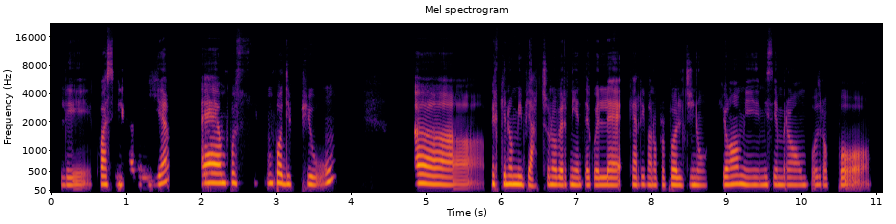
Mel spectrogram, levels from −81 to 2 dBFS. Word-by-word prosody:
le 175 - -4
quasi 190 -1 -1
le 180 - -2
caviglie. 180 - -3 0.4
È 225 +1 +7
un 220 0 +5
po' 225 +1 0
su 220 +2 -15 0.2
un 220 - 0
po' 225 0 +5
di 195 -1 +1
più. 190 -2 -2 1.3
Uhm, 190 - +3
perché 200 0 0
non 195 0 +6
mi 190 -1 +6
piacciono 180 +1 -2
per 175 0 0
niente 175 -1 -1
quelle 175 0 +1
che 185 - -5
arrivano 175 -1 -3
proprio 180 +1 -1
al 175 - +3
ginocchio, 180 +2 -1
mi 180 -3 0
mi 180 - -2
sembra 180 -1 -3
un 175 0 -5
po' 180 - -8
troppo, 175 -1 -4
180 Hz, 170 wpm, -24 LUFS, 175-195 Hz, 1.3 s, È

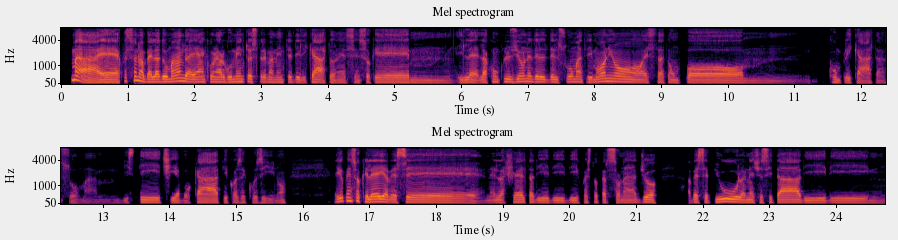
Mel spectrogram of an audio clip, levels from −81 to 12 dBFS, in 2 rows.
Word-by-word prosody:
Ma, 115 - +6
eh, 120 0 +5
questo 170 +5 -1
è - - +3
una 170 -5 +5
bella 135 0 +5
domanda 145 +3 +5
e 130 - +3
anche 135 0 -1
un 135 - +2
argomento 130 +3 +1
estremamente 125 -2 -1
delicato, 120 0 -1
nel 110 +1 -8
senso 110 -3 -6
che, 115 0 -1
mhmm, 105 -3 -9
il 115 0 -1
la 125 +1 0
conclusione 140 +2 -1
del 135 -2 +2
del 130 +1 -2
suo 140 +3 -2
matrimonio 135 -1 +1
è 115 - -3
stata 120 +1 -6
un 115 -1 -5
po', 110 -2 +1
mhmm, 90 -4 -18 0.3
complicata 110 -5 -6
insomma. 85 -2 -15
Mhmm, 80 +2 -27
bisticci, 115 +3 -2
avvocati, 110 +2 -3
cose 105 0 -11
così, 100 -2 -10
no; 105 +2 -13 0.7
e 135 - -3
io 165 - +4
penso 180 -2 +3
che 140 - 0
lei 140 +2 +6
avesse 110 -6 +1
nella 110 +3 -7
scelta 120 -1 -3
di 105 0 -4
di 110 0 -6
di 110 +1 -6
questo 110 +3 -9
personaggio, 110 +1 -2 0.4
avesse - - -1
più 135 +1 +4
la 115 -2 +1
necessità 115 0 0
di 105 0 -5
di, 105 0 -7
mhmm, 95 -2 -17
115 Hz, 140 wpm, -21 LUFS, 105-125 Hz, 0.7 s, Ma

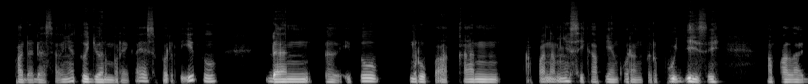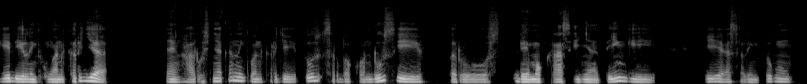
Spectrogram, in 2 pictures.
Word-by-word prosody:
pada 110 -2 -2
dasarnya 110 +6 -4
tujuan 115 -4 +3
mereka 100 +9 -6
ya 150 - 0
seperti - - -3
itu. 140 -1 0 0.5
Dan, 120 +1 +5 0.2
eee, 110 -4 -4
itu 145 -1 +4 0.3
merupakan 120 -2 -1 0.5
apa - - -8
namanya, 65 - 0
sikap 115 - -7
yang 115 - +1
kurang 110 -2 -6
terpuji 135 +6 +3
sih, 120 0 -1 0.5
apalagi 115 +5 0
di 130 - +7
lingkungan 115 -1 +3
kerja, 150 0 +4 0.6
yang 115 -1 +1
harusnya 115 +6 -3
kan 175 -1 +2
lingkungan 120 -6 -2
kerja 125 - -4
itu 165 +3 0
serba 120 -3 -10
kondusif, 120 - +2 0.2
terus 110 -2 -3 0.2
demokrasinya 115 -3 +2
tinggi. 125 -5 +1 0.5
Iya 130 -3 -1
saling 110 -2 -7
dung 130 -2 -4
120 Hz, 135 wpm, -24 LUFS, 110-135 Hz, 0.6 s, di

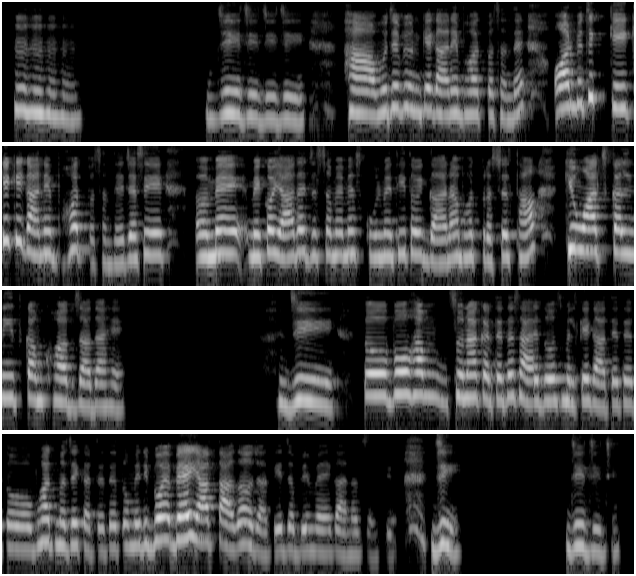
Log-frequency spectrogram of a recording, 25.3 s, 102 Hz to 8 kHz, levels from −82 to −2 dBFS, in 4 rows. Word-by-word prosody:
हुँ, 280 -1 0 0.2
हुँ, 245 -2 -3
हुँ। 215 -1 -10 1.2
जी, 245 +3 -1
जी, 225 0 -6
जी, 215 +1 -7
जी। 205 -1 -6 0.4
हाँ, 255 -2 +3
मुझे 265 +4 0
भी 300 +1 -4
उनके 275 0 -1
गाने 250 -1 0
बहुत 245 0 -4
पसंद 230 -2 -8
हैं 285 - -4 0.3
और 295 +2 +6
मुझे 335 +6 +3 0.2
केके 295 +8 +2
के 420 0 +2
गाने 285 -3 +2
बहुत 320 +5 -2
पसंद 210 -1 -13
हैं। 210 - -5
जैसे 270 +3 0 0.4
अ, - - -2
मैं 285 +2 +4
मैं 260 0 +4
को 295 - +6
याद 260 -1 +2
है 295 - +3
जिस 265 -1 -8
समय 270 -1 -2
मैं 280 +1 0
स्कूल 260 -3 -6
में 260 0 0
थी 280 - -3
तो 280 0 +1
एक 265 -3 -3
गाना 225 +2 -1
बहुत 255 0 -4
प्रचलित 250 +1 -2
था, 285 +6 0 0.3
क्यों 320 -1 +6
आजकल 300 -1 +2
नींद 280 -2 -2
कम 275 -3 +1
ख़्वाब 250 -3 0
ज़्यादा 220 0 -3
है। 200 -1 -11 1.6
जी, 240 0 0 0.3
तो 300 0 +7
वो 315 +1 +7
हम 300 -4 0
सुना 285 -1 +2
करते 270 -2 -1
थे, 290 +2 0
सारे 255 -5 +1
दोस्त 255 +1 +1
मिलके 250 +1 -1
गाते 230 -1 -3
थे 235 - -2
तो 230 -1 -3
बहुत 275 +3 -1
मज़े 250 0 0
करते 220 -3 -8
थे। 230 - -3
तो 245 +1 -7
मेरी 245 +1 -3
ब 300 0 +7
वह 305 +1 +10
याद 275 -2 +3
ताज़ा 250 0 0
हो 250 - -1
जाती 205 -3 -7
है 210 - -2
जब 215 -1 -8
भी 205 +1 -4
मैं 210 -1 -6
ये 200 - -6
गाना 190 -2 -8
सुनती 180 -2 -22
हूँ। 180 - -14
जी। 235 -4 0 1.1
जी, 245 +2 -1
जी, 210 0 -7
जी। 205 +1 -17
255 Hz, 205 wpm, -28 LUFS, 225-280 Hz, 1.6 s, वह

